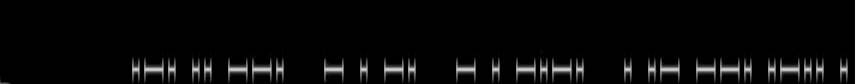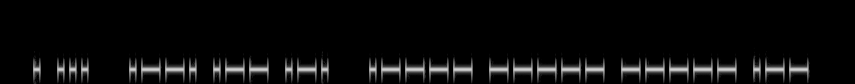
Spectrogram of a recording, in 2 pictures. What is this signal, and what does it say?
Morse code, heard as a keyed tone, about 20 wpm, 700 Hz. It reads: RIG TEN TEC EAGLE ES PWR 100W
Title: Practice QSO - Exchange 2 - Info - 20wpm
